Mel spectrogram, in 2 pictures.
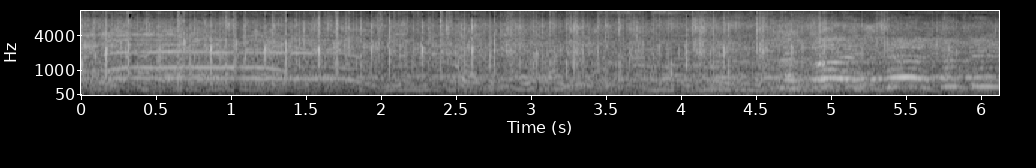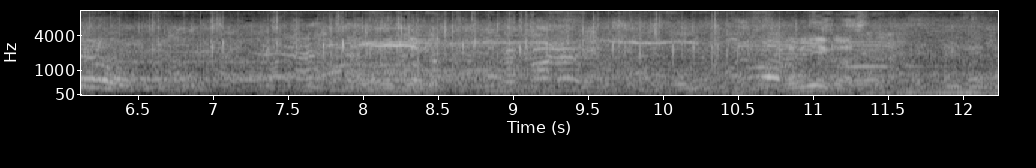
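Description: A large crowd of men and women chatters all around.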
